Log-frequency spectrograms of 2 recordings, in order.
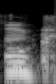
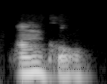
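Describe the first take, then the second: First: It is pronounced with a French nasal vowel. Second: It is pronounced with an English vowel. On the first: The speaker calls it right. "In French, it would be like" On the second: The speaker calls it wrong. "in English you would pronounce it kind of like that"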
